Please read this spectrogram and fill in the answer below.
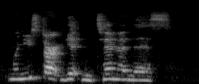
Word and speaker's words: tinnitus: when you start getting tinnitus, it's I thought it was tinnitus. Tendonitis. No, that's not it. That's not it. Tinnitus. That's how you say it.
